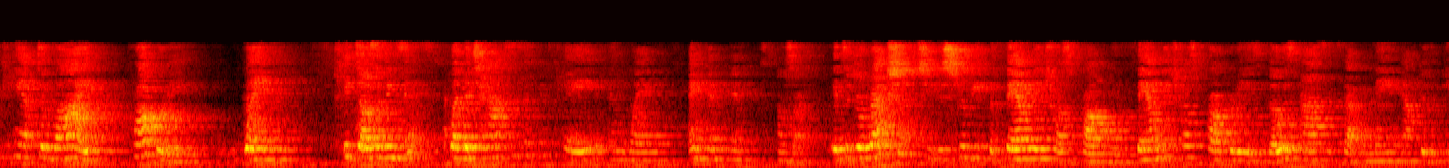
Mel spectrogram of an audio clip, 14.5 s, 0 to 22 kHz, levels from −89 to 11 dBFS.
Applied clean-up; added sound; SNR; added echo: none; none; none; reverberation time 1.1 s.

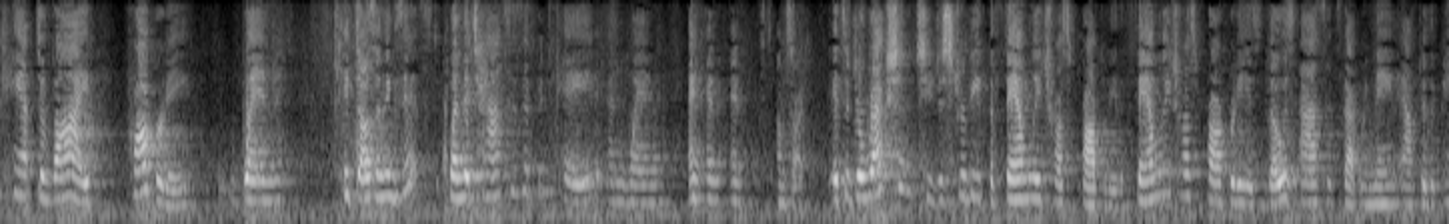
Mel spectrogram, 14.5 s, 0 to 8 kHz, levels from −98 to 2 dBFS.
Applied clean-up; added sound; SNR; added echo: none; none; none; none.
